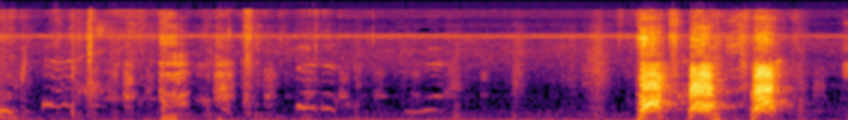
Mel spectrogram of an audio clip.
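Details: Dog making soft, low sounds early on, then giving three loud, clipped barks in rapid succession near the end over a faint steady background tone.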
